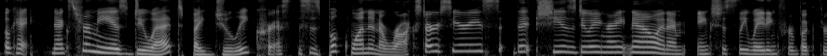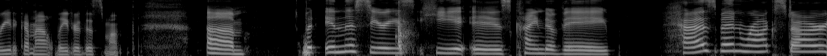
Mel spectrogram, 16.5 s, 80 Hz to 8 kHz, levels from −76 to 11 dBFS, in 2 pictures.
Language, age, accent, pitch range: English, 30-49, American, 190-245 Hz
